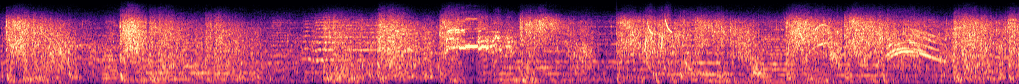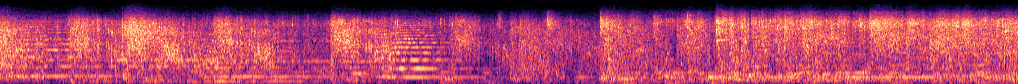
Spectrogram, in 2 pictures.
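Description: Orchestral film score playing under a string of sharp bangs and thuds from gunfire and blasts, with galloping horses.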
